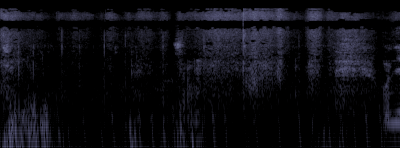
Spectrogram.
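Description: Handling noise: a cluster of low thumps and rubs, heaviest in the first half second with a few more over the next two seconds, as a hand moves against the phone right at its microphone.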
